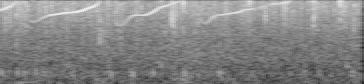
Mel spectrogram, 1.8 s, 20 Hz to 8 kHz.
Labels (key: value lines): label: biophony
recorder: SoundTrap 500

label: biophony, dolphin
recorder: SoundTrap 500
